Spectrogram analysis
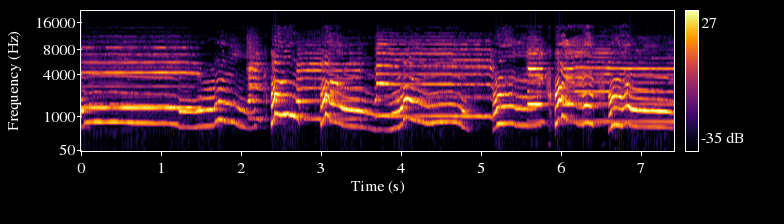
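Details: Nine-month-old female border collie that loves singing, howling along with a flute: wavering, sliding tones that rise and fall in long smooth bends and short yelps, over steady held flute notes throughout.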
